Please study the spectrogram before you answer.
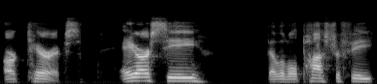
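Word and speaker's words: Arc'teryx: The brand is pronounced Arcterics. Arc, that little apostrophe. T R YX. Looks like this is the Fision SV style jacket. Large, great condition. Arcterics.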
